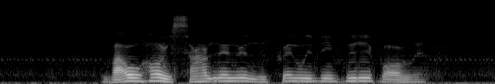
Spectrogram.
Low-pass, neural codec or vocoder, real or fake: 9.9 kHz; autoencoder, 22.05 kHz, a latent of 192 numbers a frame, VITS, trained on many speakers; fake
